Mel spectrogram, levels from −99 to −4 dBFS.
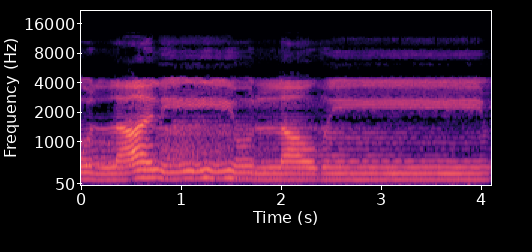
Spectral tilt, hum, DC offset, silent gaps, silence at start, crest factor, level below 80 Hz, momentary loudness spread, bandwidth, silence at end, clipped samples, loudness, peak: -5.5 dB/octave; none; under 0.1%; none; 0 s; 20 dB; -72 dBFS; 10 LU; 12.5 kHz; 0 s; under 0.1%; -34 LUFS; -14 dBFS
